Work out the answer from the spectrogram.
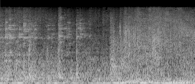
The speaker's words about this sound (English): The wagon crashes into the saloon and the nitro explodes, ripping the building apart.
